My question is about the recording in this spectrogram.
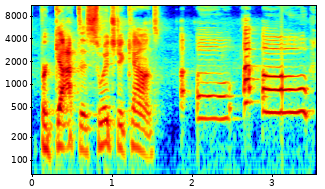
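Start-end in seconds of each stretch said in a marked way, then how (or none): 1.9-3.5 squeaky, much higher uh-oh; sing-song cartoon uh-oh at a goof; playful high uh-oh after a slip; mock uh-oh. Switched accounts by mistake.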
